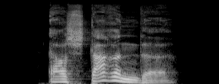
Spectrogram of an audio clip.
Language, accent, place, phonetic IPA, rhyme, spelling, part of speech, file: German, Germany, Berlin, [ɛɐ̯ˈʃtaʁəndə], -aʁəndə, erstarrende, adjective, De-erstarrende.ogg
- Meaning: inflection of erstarrend: 1. strong/mixed nominative/accusative feminine singular 2. strong nominative/accusative plural 3. weak nominative all-gender singular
